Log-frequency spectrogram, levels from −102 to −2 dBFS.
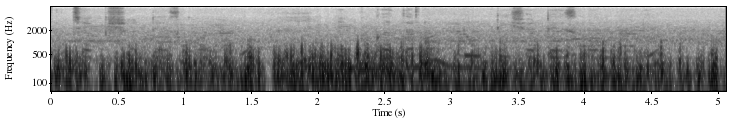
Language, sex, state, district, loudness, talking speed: Telugu, female, Andhra Pradesh, Annamaya, -17 LUFS, 95 wpm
